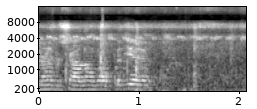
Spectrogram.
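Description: An indistinct person's voice for about the first second, fading out, over a faint steady high-pitched tone.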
